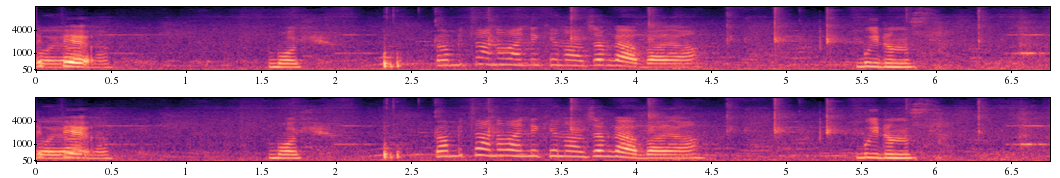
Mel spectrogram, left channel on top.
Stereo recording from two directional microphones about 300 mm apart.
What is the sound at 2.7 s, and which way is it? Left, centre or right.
A woman's voice, centre.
